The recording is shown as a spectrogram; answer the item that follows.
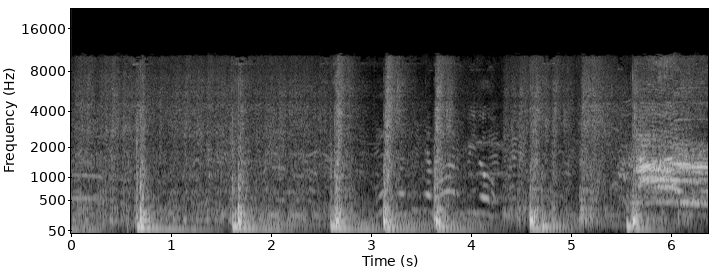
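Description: A marching drum beating a steady processional rhythm, low strokes coming every half second to a second, over the voices of a walking crowd. Near the end a held, high-pitched melody starts over the drumbeat.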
